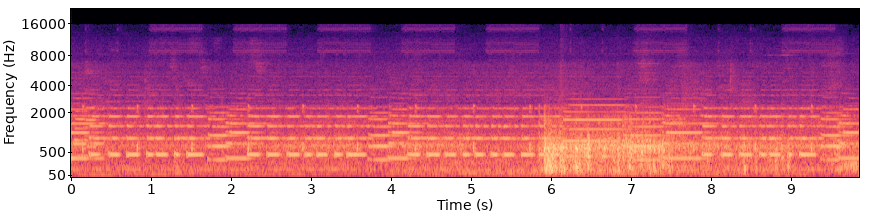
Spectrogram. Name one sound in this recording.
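Music with a steady beat plays.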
